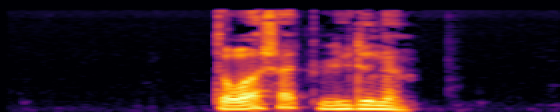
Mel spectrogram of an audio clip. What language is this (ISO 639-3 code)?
chm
